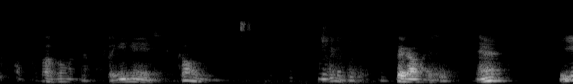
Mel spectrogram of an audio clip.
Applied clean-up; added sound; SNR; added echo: neural mask model DeepFilterNet 3.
